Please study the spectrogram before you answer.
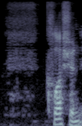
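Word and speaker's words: cloiseann: That's just my little spelling pronouncer. Clochen is how the word actually sounds.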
